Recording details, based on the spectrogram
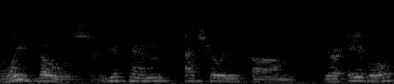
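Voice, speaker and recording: A man with a non-native accent speaks at a very slow pace. Audible room echo surrounds his voice. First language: not English. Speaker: musician and instrument demonstrator. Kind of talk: live stream tutorial. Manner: halting, many fillers.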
